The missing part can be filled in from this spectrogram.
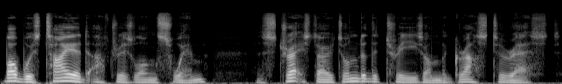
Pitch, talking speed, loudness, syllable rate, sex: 110 Hz, 190 wpm, -20 LUFS, 4.3 syllables/s, male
